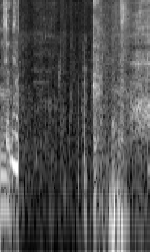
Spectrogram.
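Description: A voice cut off short, then about a second of dead silence, then faint clicks and a single low thump about a second and a half in.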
